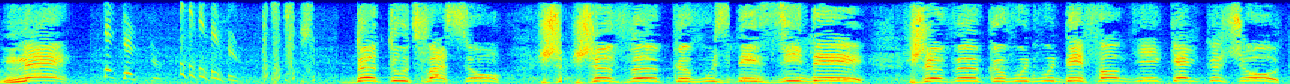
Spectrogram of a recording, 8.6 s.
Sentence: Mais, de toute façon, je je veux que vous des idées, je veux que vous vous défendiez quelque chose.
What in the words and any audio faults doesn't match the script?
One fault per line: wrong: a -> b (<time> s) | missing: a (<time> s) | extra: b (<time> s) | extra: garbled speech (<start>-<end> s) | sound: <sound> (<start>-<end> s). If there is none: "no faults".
sound: chirp (0.7-2.2 s)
